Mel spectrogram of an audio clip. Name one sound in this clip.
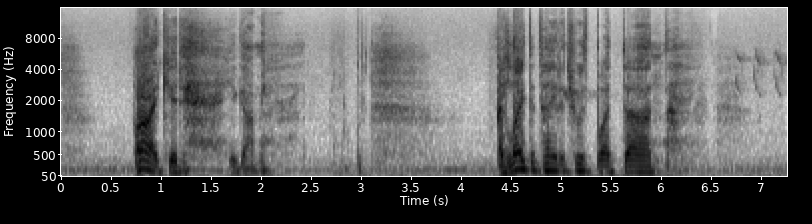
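A young man speaks wearily up close.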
